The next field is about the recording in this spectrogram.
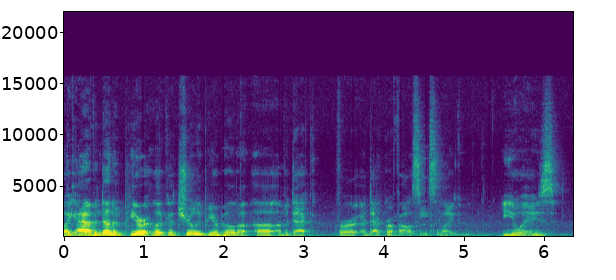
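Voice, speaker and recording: Noticeable background noise behind a male speaker with ordinary pitch variation. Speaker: card game player. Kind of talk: casual talk to camera.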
